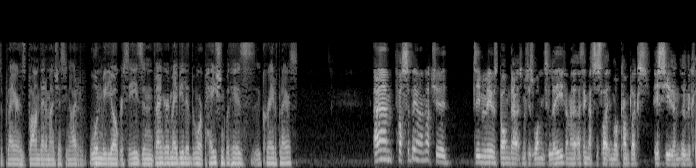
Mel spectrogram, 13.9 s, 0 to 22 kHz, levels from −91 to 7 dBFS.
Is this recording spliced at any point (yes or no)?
yes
